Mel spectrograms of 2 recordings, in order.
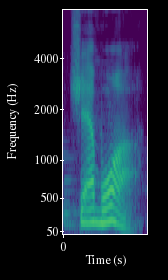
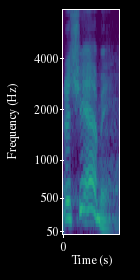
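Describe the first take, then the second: First: The word is said with a French pronunciation. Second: The word is said with an English pronunciation. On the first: "It's the French" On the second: "In France, they don't say chamois"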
